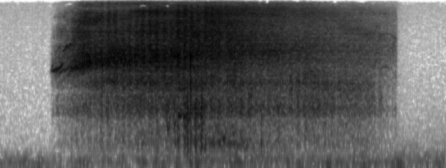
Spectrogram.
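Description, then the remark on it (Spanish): A snake's sharp, airy hiss bursts in as it attacks an old man lying on a road, holds steady for about three and a half seconds, loud, then cuts off abruptly. No voices accompany it. “Al ver al viejo tirado en el camino, la serpiente dirigió contra él su mortal instinto de ataque.”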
